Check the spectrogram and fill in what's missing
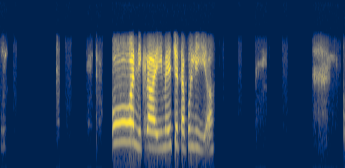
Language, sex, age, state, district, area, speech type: Dogri, female, 18-30, Jammu and Kashmir, Samba, rural, conversation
